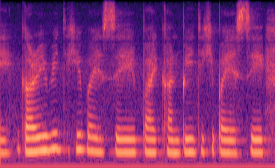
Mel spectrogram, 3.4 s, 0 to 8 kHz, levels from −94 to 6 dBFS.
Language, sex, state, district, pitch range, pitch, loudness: Nagamese, female, Nagaland, Dimapur, 190-205 Hz, 195 Hz, -17 LUFS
